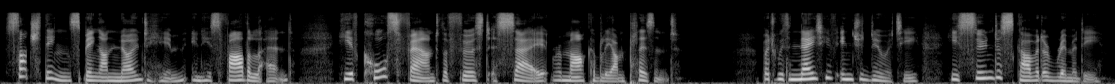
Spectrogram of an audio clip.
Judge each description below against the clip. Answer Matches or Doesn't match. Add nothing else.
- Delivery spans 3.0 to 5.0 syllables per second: Matches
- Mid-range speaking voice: Doesn't match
